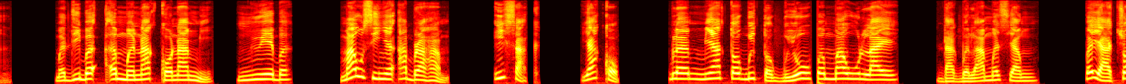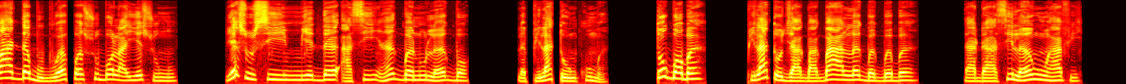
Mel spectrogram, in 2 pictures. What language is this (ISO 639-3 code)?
ewe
